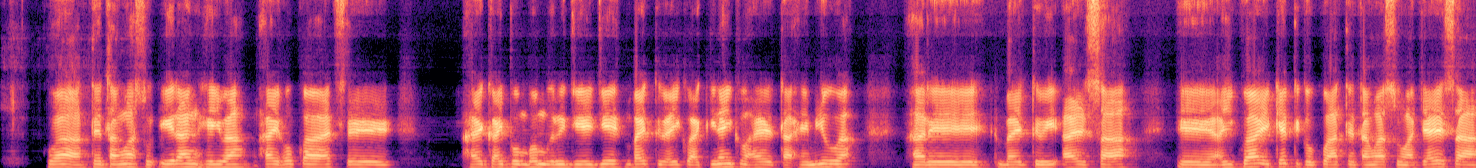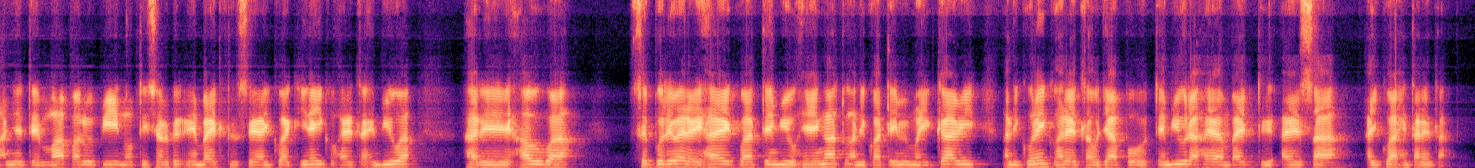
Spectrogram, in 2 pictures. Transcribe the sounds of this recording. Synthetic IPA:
kʷat̪et̪ãw̃ãsuʔiɾaŋɦejβahaeɦokʷase | haekajpombombɨɾɨd͡ʒed͡ʒembaet̪ɨajkʷakĩɾ̃ãj̃kohaeɾet̪ahẽmbiuβa | haɾembaet̪ɨiʔalsa | eajkʷaβiket̪ekokʷat̪ẽt̪ãw̃ʷãsuãd͡ʒaesaãɲẽt̪ẽ̞mãpaɾupinot̪isjaɾupeʔẽmbaet̪ɨseajkʷakĩɾẽj̃kohaɾet̪ahembiuβa | haɾe̞hawβa | sepɨɾeβaeɾaeɦaekʷat̪ẽmbiuɦẽẽŋat̪uãnĩkʷat̪ẽmbimãĩkaβi | ãnĩkũɾ̃ãj̃kohaɾet̪aod͡ʒapo̞t̪ẽmbiuɾaɦaeambaet̪ɨaesaː | jkʷaɦent̪aɾe̞t̪a

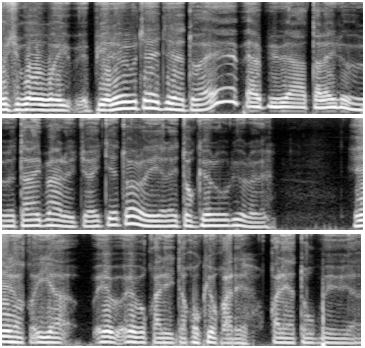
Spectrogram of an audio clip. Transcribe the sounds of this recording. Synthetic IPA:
ojsiβowβajepieɾeβot͡ʃiaajt̬eɾat̬oaepeaɾopiβeataɾajɾoβeɾtaɾajpaɾojt͡ʃioajtetoaɾoaɾajto̞k̬io̞ɾoɾioɾo | eɾaiaeeβokaɾe̞jtako̞kio̞kaɾeokaɾe̞ato̞wpeβea

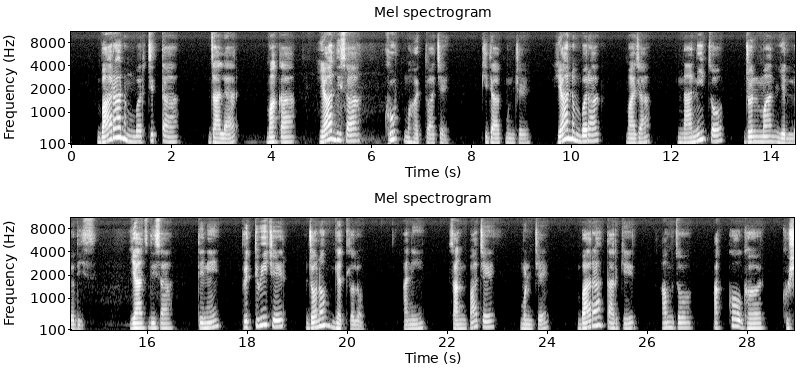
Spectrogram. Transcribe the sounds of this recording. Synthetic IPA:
baɾanəmbəɾt͡ɕit̪ːa | d͡zaljaɾ | maka | ɦjad̪isa | kʰuːpməɦət̪ʋat͡sẽ | kid̪jak̚m̤uɳt͡ɕe | hjanəmbəɾak | mad͡ʑʱja | nanit͡sɔ | d͡ʑənmanjelːɔd̪iːs | jat͡sd̪isa | t̪ɛne | pɾit̪ʰʋit͡ɕeɾ | d͡zɔnɔmɡʱet̪llɔ | ani | sãŋɡpat͡ɕe | m̤əɳt͡ɕe | baɾat̪aɾkeɾ | amt͡sɔ | akːɔɡʱəɾ | kʰuɕ

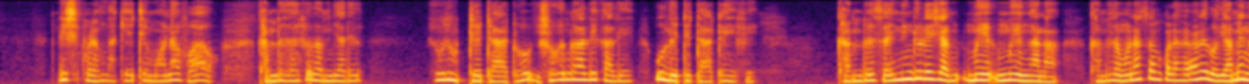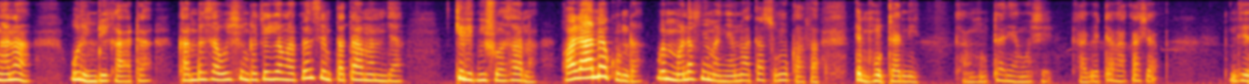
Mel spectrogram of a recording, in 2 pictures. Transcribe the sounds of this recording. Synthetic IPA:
ŋɡiʃi̥kɔlaŋlakɛtɛmwanafwaɔkambɛs̬aiʃɔlam̩dalɛ | uliutɛtatɔiʃɔkɛŋɡalikalɛulɛtɛtataifɛ | kambɛsainiŋɡilɛʃ̬aŋwɛŋwɛŋana | kambɛs̬amwanasaβkɔlaaɛlɔjamɛŋanaulim̩bikata | kambɛs̬awiʃidɔt͡ʃejamapɛnsim̩tatamam̩ja | kilik͡piʃuas̬ana | kɔlɛamɛkundawɛmmanasuɲemaɲenuatasumukafatɛmutani | kʰamhutaniamoʃe | kaβɛtakakaʃa | ndi

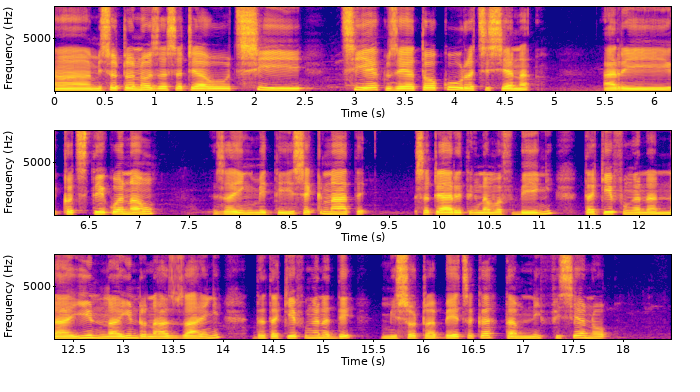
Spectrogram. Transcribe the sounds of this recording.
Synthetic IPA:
amisoʈ͡ʂanozasaʈ͡ʂiaut͡si | t͡siekuzejat̪okuɾat͡sisiana | aɾikat͡si̥t̪ekuanaw | zajiɲimet̪isekinat̪e | saʈ͡ʂiaɾet̪iɲinamafibeiɲit̪akefuŋananainunainuɳɖ͡ʐanaɦazuzaɦiɲid̪at̪akefuŋanəd̪e | misoʈ͡ʂəbet͡sakət̪aminifisiano

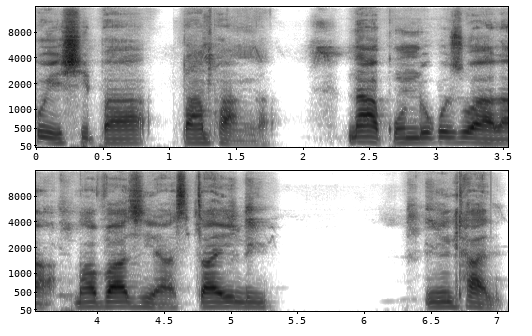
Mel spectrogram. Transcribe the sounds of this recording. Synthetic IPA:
uiʃipa | pampʰaːŋɡa | nakundukuzwalamavaziastaili | intʰali

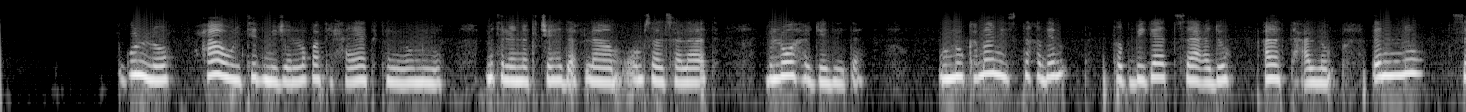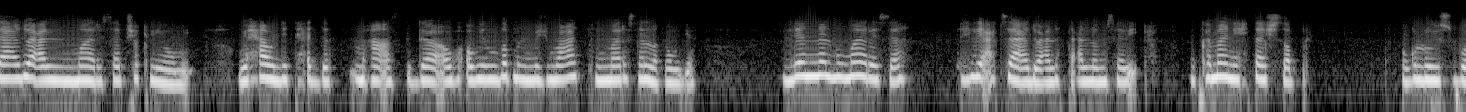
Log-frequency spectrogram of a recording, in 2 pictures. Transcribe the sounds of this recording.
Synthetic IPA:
ʔɡuːlːu | ħaːwɪlt̪ɪd̪mɪd͡ʒalːʊɣafiħajaːt̪ḁkaljoːmɪjːa | mɪθlʔɪnːakt̪ʃahːɪd̪ʔaflaːmwmʊsalsalaːt̪ | bɪlːʊɣaald͡ʒad̪iːd̪a | wɪnːʊkamaːnjɪst̪axd̪ɪm | t̪ɑt̪ˤbiːqaːt̪ːsaːʕɪd̪u | ʕalat̪ːaʕalːʊmbɪʔɪnːʊ | t̪saːʕɪd̪uʕalalmʊmɑːɾˤɑsabʃakljoːmi | wjħaːwɪljɪt̪ħad̪ːaθmaʕaʔɑsˤd̪ɨqɑːʔʊʔawjɪnðˤɨmːɪlmad͡ʒmuːʕaːt̪ɪlmʊmɑːɾˤɑsalːɣawɪjːa | lɪʔanːɪlmʊmaːɾˤɑsa | ʔhɪlːia̰t̪saːʕɪd̪uʕalat̪ːaʕalːʊmsaɾḭːʕ | wkamaːnjɪħt̪aːʒsˤɑbɾ | ɣʊlːujʊsˤbʊ

